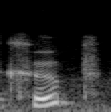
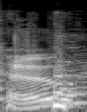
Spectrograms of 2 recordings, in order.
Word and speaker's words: coup: So this movie was originally supposed to be named The Coop. The Coop. So what was it supposed to be called? The Coup? The Coup. Yeah, the coup. The OUP. I just mispronounced it.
